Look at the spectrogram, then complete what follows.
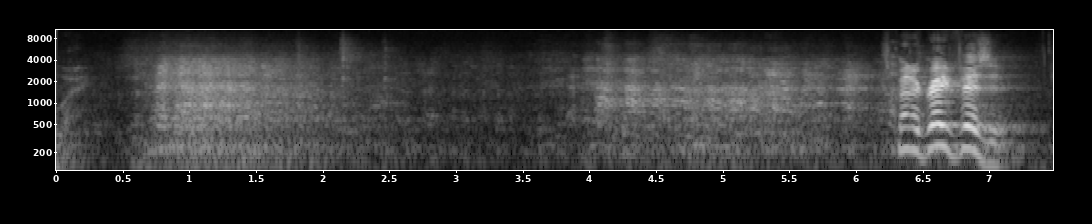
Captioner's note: laughter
